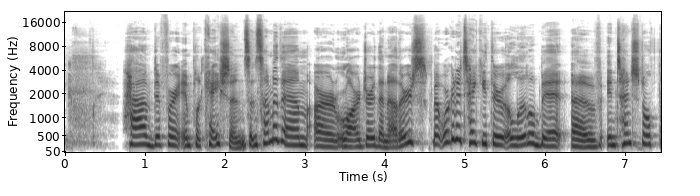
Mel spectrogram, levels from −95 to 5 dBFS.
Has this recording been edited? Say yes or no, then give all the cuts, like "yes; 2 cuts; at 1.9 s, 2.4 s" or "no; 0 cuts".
yes; 1 cut; at 4.5 s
